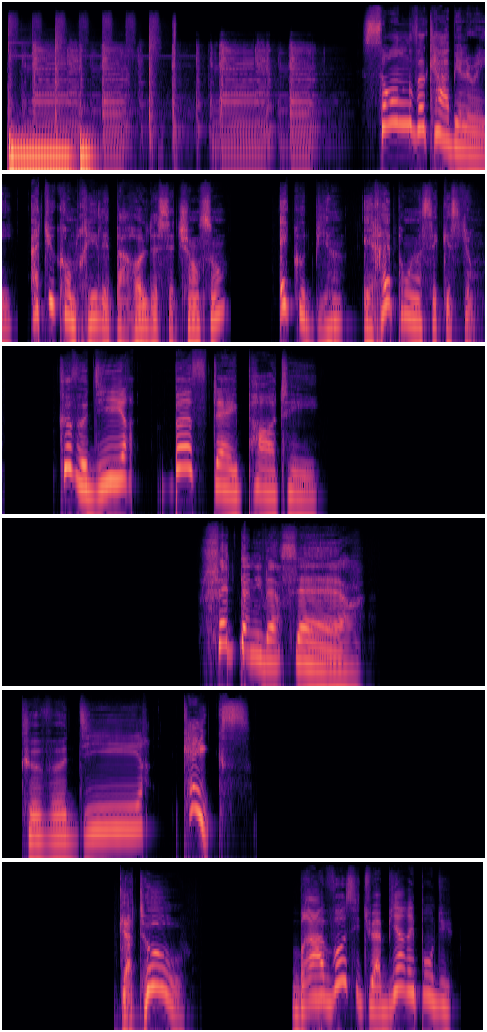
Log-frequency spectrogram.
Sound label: song The happy birthday song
